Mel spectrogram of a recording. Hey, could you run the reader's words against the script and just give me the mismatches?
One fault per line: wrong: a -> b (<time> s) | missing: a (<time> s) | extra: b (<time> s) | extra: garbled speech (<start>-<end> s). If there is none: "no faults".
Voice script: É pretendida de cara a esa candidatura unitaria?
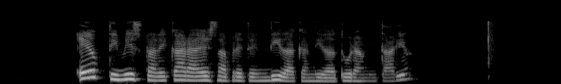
wrong: pretendida -> optimista (1.0 s)
extra: pretendida (2.3 s)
